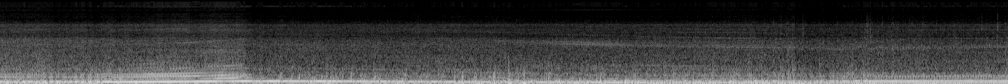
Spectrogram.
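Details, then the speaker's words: 2008 Yamaha FZ1 accelerating smoothly through low revs after ignition coil replacement, no stutter; before, it stuttered, misfired and hesitated under 4000 rpm; fixed by testing and changing coils. "swapped out the coil now she rides like a dream"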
